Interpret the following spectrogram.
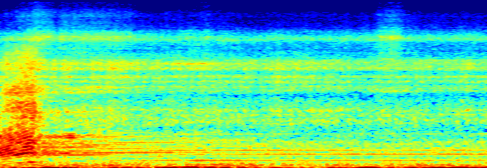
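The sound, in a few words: loud motorcycle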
